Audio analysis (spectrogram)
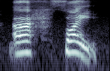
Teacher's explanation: Soy tu muncungkan mulut untuk tebalkan bunyi sod.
